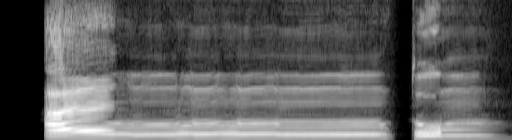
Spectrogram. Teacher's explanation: ইকফা গুন্নাহ নুন সাকিনের পরে ইকফার হরফ তা আসছে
